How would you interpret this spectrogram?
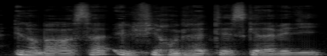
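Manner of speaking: usual speaking voice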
